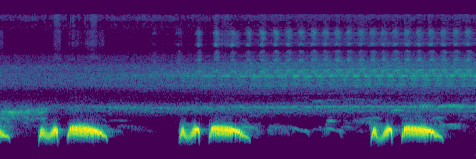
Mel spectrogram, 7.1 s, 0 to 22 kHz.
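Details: Spotted dove cooing in the 'thúc' and 'gáy gọi' styles: three low phrases, each a quick double note followed by a longer mellow descending coo, about every 2.5 seconds, over a faint steady high tone.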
